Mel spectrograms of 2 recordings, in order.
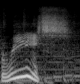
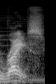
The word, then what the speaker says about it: Reese: It's pronounced Reese. Reese P. Gotcha. Okay. What did I said rice, right?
